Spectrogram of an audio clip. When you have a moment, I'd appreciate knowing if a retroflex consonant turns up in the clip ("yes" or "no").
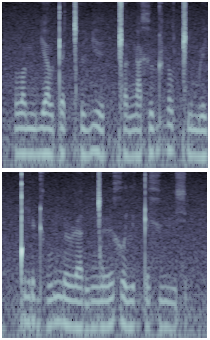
yes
